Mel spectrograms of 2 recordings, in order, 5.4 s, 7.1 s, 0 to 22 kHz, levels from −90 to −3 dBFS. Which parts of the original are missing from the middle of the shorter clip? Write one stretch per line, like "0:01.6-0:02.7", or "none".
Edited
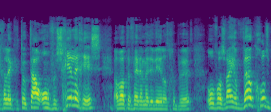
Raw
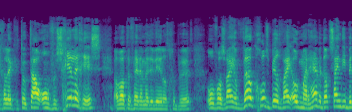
none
